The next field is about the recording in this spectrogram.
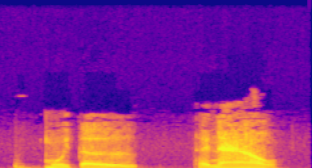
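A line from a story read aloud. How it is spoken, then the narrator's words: Lowered voice. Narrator (Vietnamese): Hoàng Nhan Khang hạ giọng nói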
